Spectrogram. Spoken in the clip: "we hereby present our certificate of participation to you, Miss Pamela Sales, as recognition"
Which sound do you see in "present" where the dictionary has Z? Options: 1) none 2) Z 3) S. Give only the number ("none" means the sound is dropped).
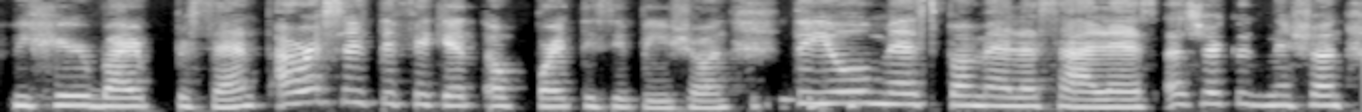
3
